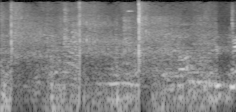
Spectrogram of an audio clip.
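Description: A single sharp slap-like crack about one and a half seconds in, over the voices of a crowd in a hall.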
